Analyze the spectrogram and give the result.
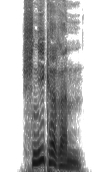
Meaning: strong dative masculine/neuter singular comparative degree of schnieke
- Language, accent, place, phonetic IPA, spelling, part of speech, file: German, Germany, Berlin, [ˈʃniːkəʁəm], schniekerem, adjective, De-schniekerem.ogg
